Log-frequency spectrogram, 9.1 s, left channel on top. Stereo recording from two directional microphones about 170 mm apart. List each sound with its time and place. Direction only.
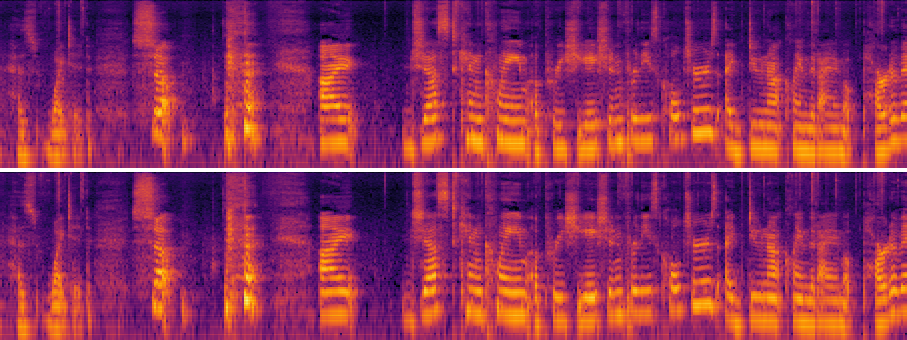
0.1 s speech: 40° right (ahead or behind)
1.3 s speech: 55° right (ahead or behind)
4.2 s speech: 40° right (ahead or behind)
